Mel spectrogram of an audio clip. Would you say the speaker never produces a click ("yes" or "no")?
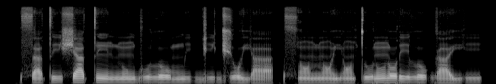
yes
